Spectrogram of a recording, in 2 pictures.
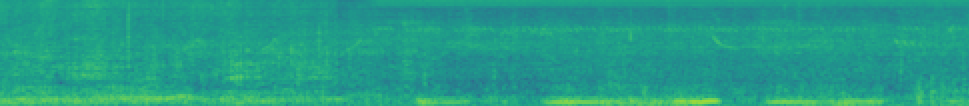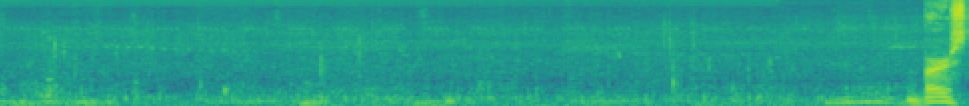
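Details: Lion from a pride on the African savanna, heard as a run of low, throaty grunting pulses in uneven bursts, fading between groups, with a sharp noise burst at the very end.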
